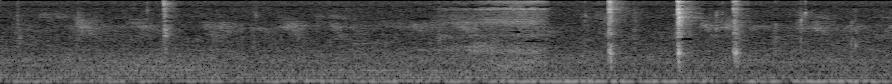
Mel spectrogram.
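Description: Near silence: room tone with a low background hum, broken by a faint click under a second in and three quick sharp clicks about three seconds in.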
